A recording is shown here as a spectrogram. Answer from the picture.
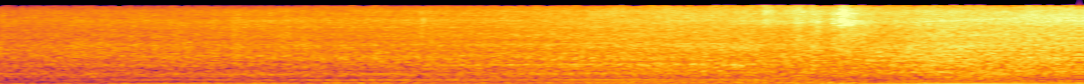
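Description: Blue lorries with white lettering drive in and out of the PostNord terminal at Alfaset in Oslo, rumbling steadily with a low engine drone, a continuous heavy-vehicle hum that swells slightly toward the end. No voices.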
